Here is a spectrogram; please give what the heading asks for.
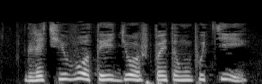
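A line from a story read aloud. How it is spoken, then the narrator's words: Growling. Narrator (Russian): зарычал Зловещий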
